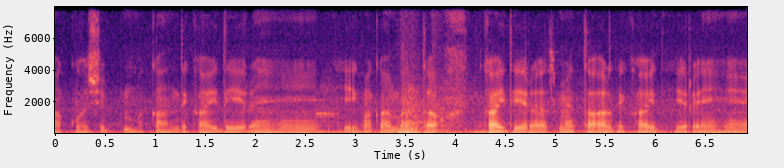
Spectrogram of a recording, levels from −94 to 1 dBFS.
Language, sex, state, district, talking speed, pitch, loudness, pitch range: Bhojpuri, male, Uttar Pradesh, Gorakhpur, 165 wpm, 100 Hz, -22 LUFS, 100-105 Hz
